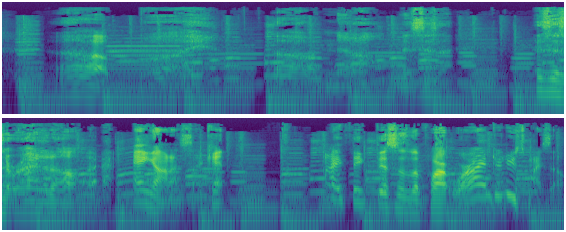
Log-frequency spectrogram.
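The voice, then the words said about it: Impression of Conker the Squirrel. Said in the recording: “impersonations. Maybe they're good, maybe they're bad, but they're certainly immature. And today's impersonation is going to be Conker the Squirrel from Conker's Bad Fur Day”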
